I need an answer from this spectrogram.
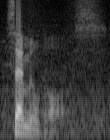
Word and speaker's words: Dawes: this poem hey kids take a pause because tonight we're going to talk about william dawes daws then samuel dawes would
